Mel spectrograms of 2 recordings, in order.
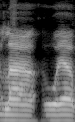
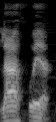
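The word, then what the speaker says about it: La Jolla: এইখানেও তো আমাদের এইখানে ক্যালিফোর্নিয়াতে একটা শহর আছে, উচ্চারণ হচ্ছে লা জোলা। হুম, তো ওরা লা হোয়া বলে, লা হোয়া। এটা একটা স্প্যানিশ প্রনাউন্সিয়েশন, এই যে এটাকে ওরা ইয়ে ই হিসাবে ইউজ করে আর কি, ওরকম মনে হয় আর কি।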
